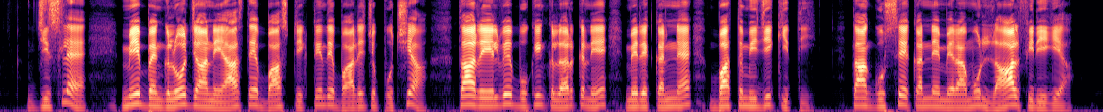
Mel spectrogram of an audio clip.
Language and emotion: Dogri, angry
